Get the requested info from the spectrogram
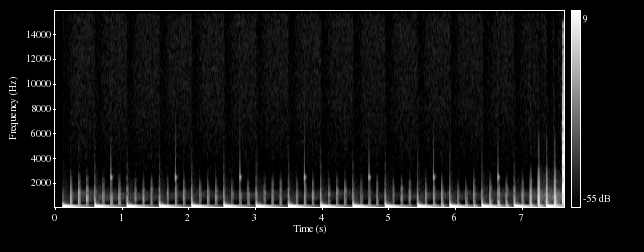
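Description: Electronic background music: a heavy bass drum beat about twice a second with light ticks between.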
